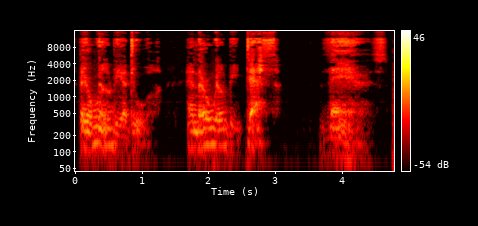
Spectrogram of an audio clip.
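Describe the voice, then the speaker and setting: A man playing a menacing, arrogant older martial arts master, speaking with pompous, theatrical slowness and a gravelly edge in a fan-made voice comic. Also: medium pitch, lively intonation, a little hiss or hum. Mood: cold menace. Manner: slow, pompous, theatrical threats.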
